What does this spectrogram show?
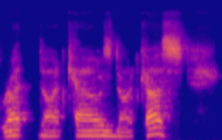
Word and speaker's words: Rutkauskas: grants for couscous comm my Instagram is how you pronounce my last name it's rutkowska and Twitter so I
